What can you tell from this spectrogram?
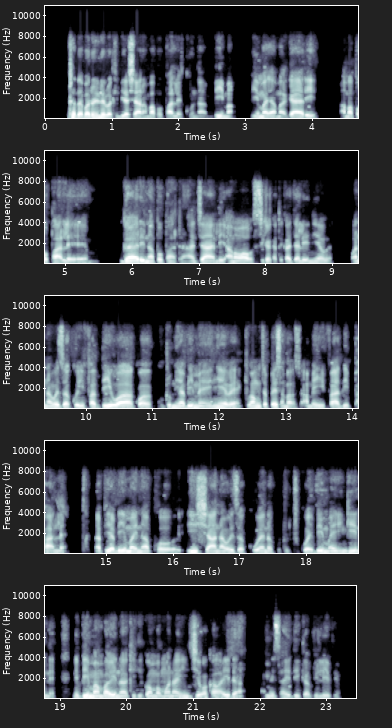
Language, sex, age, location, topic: Swahili, male, 18-24, Kisii, finance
